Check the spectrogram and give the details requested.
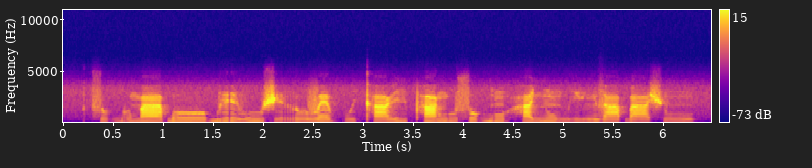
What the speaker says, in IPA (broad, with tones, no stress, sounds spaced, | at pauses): t͡s ʊ˨ ɡ͡b ʊ˨ m a˨ ɓ oː˦ b ɪ˦ ɾ ɪ˨ v u˦ ʃ ɪ˨ r ʊ˦ v ɛ˦ kʷ i˨ kʰ a˨ ɣ i˦ pʰ a˦ ŋ u˦ s o˦ ɡ͡b ũ˦ h a˦ ɲ ũ˦˨ m i˨ j ĩ˨ z a˨ ɓ a˨ ʃ ũ˨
